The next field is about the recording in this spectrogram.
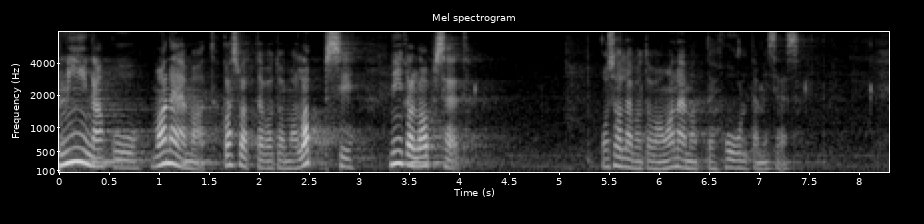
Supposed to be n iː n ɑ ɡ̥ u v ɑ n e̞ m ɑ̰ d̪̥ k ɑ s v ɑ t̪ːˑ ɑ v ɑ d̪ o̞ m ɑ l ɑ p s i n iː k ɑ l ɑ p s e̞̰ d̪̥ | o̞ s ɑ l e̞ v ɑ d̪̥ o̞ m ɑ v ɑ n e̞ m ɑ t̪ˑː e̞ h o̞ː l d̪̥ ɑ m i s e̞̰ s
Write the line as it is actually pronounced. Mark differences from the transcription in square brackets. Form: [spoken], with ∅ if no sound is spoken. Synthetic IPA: n iː n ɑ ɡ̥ u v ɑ n e̞ m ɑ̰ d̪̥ k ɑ s v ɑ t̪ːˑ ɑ v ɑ d̪ o̞ m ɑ l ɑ p s i n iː k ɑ l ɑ p s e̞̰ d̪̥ | o̞ s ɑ l e̞ v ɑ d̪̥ o̞ m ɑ v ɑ n e̞ m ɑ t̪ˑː e̞ h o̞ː l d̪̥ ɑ m i s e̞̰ s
